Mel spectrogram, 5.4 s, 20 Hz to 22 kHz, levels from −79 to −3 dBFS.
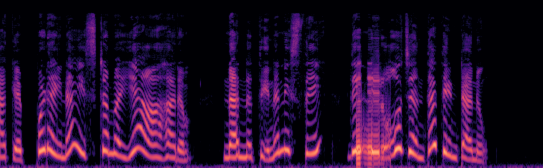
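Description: Audio reaching the playback stage too slowly, with the software likely covering each gap by looping the last few milliseconds it held, produces robotic sound from repeated short buffers in this speech clip from 3.57 to 3.90 s, just after "ఇష్టమయ్యే ఆహారం నన్ను తిననిస్తే". Around two thirds or more of that stretch is recycled material rather than new signal, and the repeats impose a fixed 133 Hz buzz, which fits a loop of roughly 7.5 ms. The voice becomes a flat, metallic drone that only loosely tracks the speech.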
